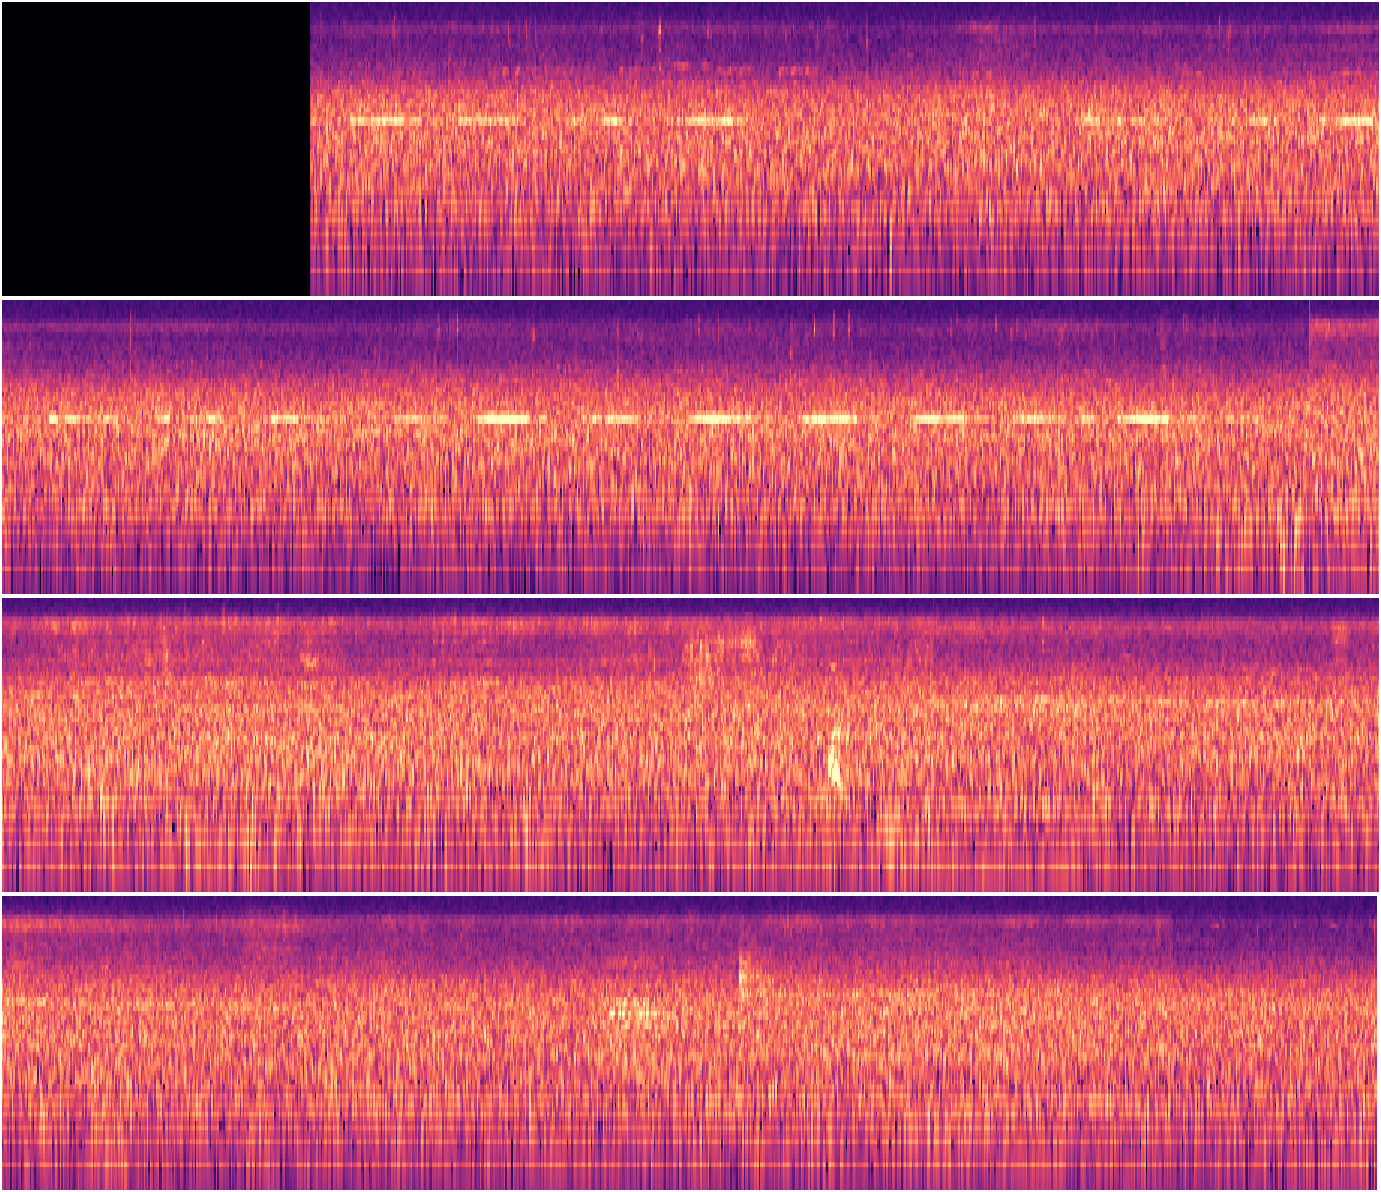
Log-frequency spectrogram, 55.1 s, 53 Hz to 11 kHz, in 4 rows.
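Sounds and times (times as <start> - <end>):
construction machinery hum: 3.1 - 55.0
traffic: 3.1 - 55.0.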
